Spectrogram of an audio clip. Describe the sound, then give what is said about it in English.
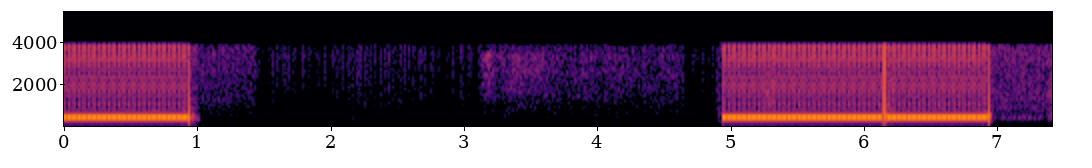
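Steady electronic ringback of an outgoing phone call: two identical purring tones separated by a long silence, the first cut short at the start and the second lasting about two seconds. “Probably ain't gonna answer because I told her I was gonna call her.”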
